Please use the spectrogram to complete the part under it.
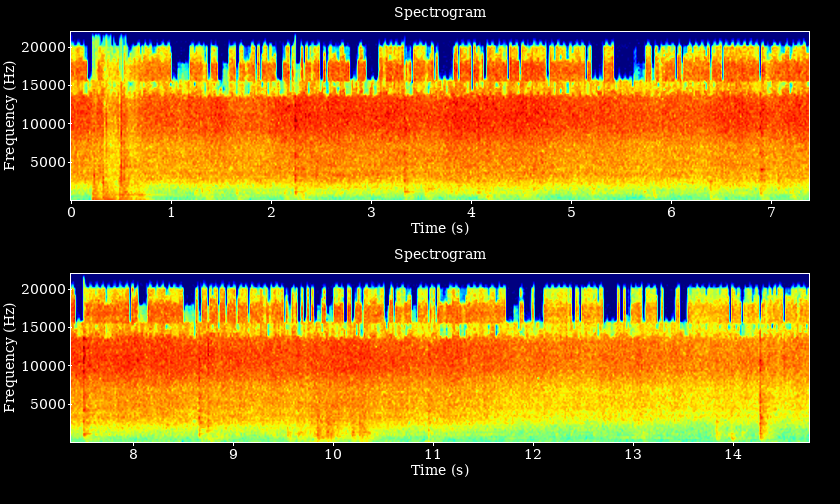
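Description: Onion and tomato sizzle steadily in a hot pan for Mexican rice, with repeated scraping stirs of a utensil cutting through the constant frying hiss.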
